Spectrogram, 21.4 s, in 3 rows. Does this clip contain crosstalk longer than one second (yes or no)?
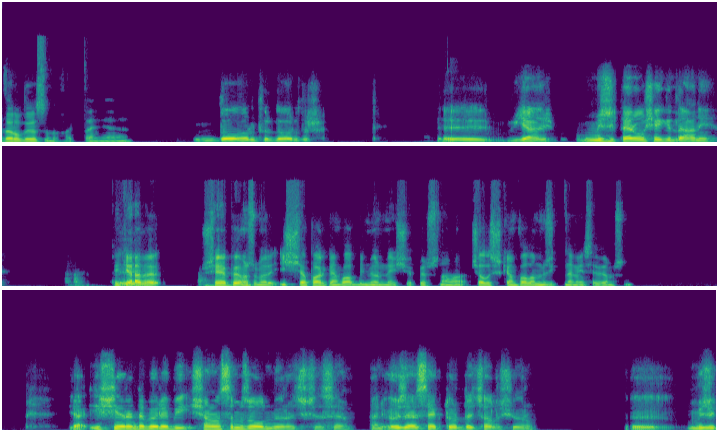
no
